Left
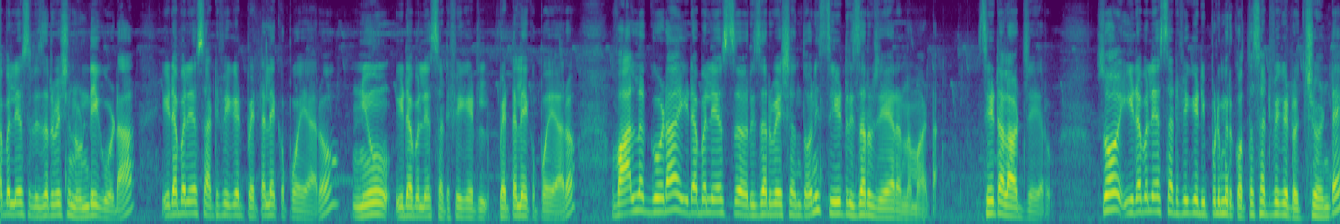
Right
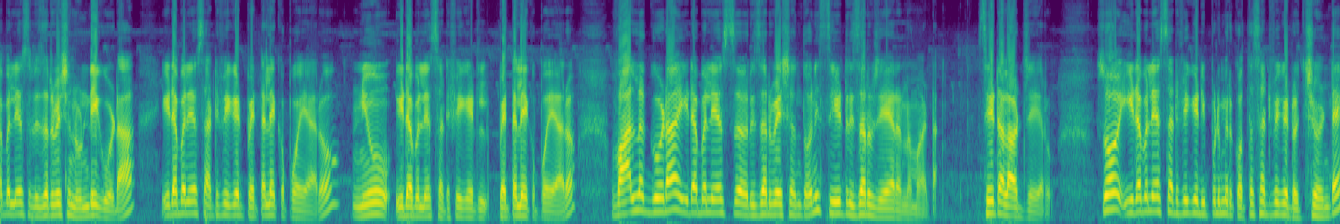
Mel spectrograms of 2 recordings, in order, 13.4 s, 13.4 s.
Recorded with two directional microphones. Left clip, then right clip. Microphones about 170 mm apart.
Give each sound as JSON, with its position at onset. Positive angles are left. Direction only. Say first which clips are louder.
{"t": 0.0, "sound": "speech", "louder": "right 7 dB", "side_deg": -10}
{"t": 0.3, "sound": "speech", "louder": "right 10 dB", "side_deg": -25}
{"t": 4.4, "sound": "speech", "louder": "right 10 dB", "side_deg": -15}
